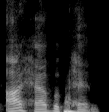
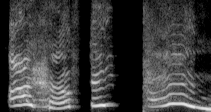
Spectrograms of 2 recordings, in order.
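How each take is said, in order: First: It is said plainly, without emotion. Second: It is said with excited emotion.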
